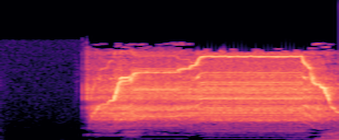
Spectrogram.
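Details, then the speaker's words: Micro quadcopter brushless motor after replacing upper and lower bearings, props off, below half throttle: smooth high-pitched whir ramps up, holds an even tone and spins down cleanly with no rasp or wobble; healthy bearings. "pretty good oh that sounds so much better than this"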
